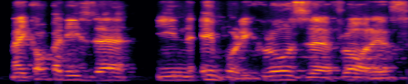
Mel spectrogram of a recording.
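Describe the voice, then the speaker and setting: A man speaks with a Tuscan accent. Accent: Tuscan Italian accent in English. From Tuscany, Italy. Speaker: company founder and sponsor. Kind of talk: conference welcome address. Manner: halting, many fillers.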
